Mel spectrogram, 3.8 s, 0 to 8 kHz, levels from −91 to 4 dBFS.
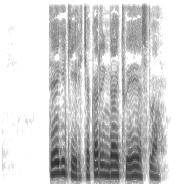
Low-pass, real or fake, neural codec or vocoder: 7.2 kHz; real; none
